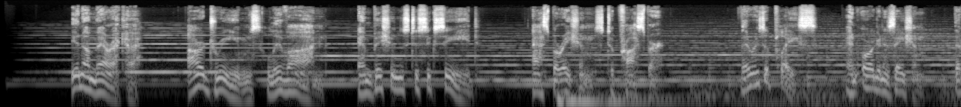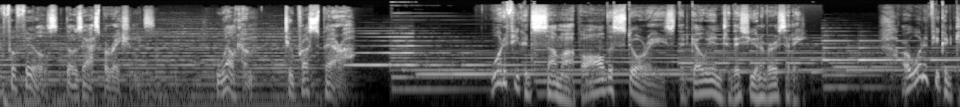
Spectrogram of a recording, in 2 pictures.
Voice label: Corporate

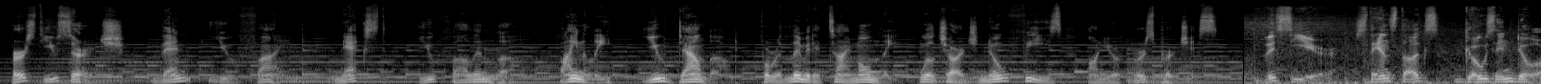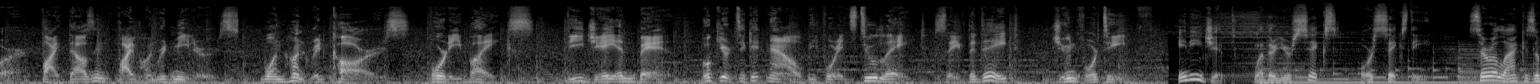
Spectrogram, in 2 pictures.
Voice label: Promo

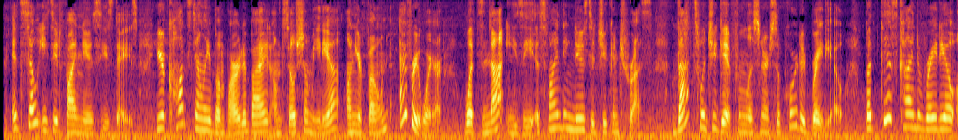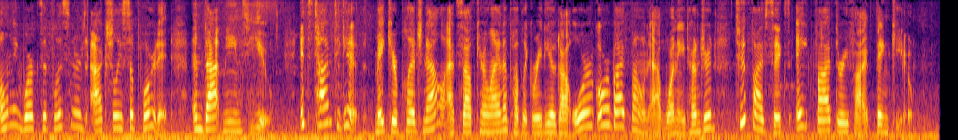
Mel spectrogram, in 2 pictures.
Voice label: voice over audition

